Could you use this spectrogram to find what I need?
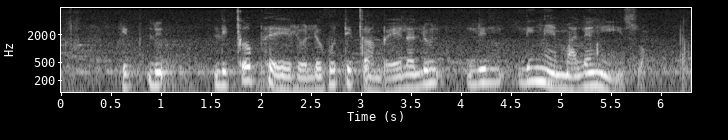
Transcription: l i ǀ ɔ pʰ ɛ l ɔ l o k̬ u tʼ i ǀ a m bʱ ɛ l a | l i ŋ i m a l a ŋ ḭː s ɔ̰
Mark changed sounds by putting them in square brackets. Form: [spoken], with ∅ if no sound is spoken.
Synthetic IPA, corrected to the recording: l i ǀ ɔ pʰ ɛ l ɔ l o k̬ u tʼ i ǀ a m bʱ ɛ l a | l i ŋ [ɛ] m a l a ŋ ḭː s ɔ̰

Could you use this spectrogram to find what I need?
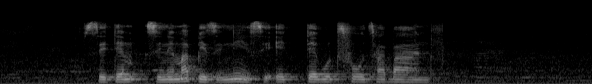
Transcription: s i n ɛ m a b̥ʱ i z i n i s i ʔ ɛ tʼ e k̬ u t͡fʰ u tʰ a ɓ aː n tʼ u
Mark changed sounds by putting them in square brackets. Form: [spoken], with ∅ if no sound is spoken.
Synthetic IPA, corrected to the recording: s i n ɛ m a b̥ʱ i z i n i s i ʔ ɛ tʼ e k̬ u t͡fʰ u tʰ a ɓ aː n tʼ u

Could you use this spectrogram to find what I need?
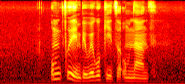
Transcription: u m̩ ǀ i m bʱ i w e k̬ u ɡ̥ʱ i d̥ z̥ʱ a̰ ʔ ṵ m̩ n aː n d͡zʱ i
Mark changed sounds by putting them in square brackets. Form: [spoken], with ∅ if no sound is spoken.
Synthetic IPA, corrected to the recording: u m̩ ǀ i m bʱ i w e k̬ u ɡ̥ʱ i d̥ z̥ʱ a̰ ʔ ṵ m̩ n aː n d͡zʱ i

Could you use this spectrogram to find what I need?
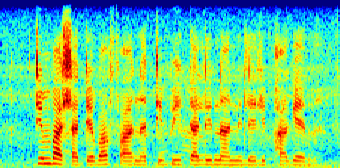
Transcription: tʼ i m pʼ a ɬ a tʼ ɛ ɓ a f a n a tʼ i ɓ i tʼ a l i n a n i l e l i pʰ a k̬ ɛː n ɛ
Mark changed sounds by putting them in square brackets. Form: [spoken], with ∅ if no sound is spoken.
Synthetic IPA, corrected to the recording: tʼ i m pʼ a ɬ a tʼ ɛ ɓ a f a n a tʼ i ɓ i tʼ a l i n a n i l e l i pʰ a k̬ ɛː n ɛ

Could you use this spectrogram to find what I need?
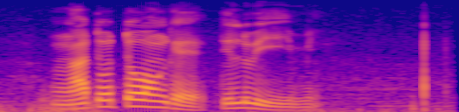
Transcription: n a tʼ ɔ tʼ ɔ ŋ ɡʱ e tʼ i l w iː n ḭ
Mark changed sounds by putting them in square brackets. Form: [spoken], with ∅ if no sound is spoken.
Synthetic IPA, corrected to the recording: [ŋ] a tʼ ɔ tʼ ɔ ŋ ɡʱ [ɛ] tʼ i l w iː [m] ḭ

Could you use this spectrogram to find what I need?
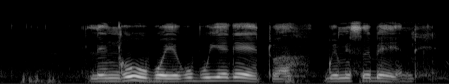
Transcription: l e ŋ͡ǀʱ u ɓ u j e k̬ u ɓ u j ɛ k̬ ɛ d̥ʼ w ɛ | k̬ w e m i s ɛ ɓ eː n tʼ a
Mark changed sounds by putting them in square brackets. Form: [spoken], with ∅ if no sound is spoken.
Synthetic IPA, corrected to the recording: l e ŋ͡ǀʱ u ɓ [ɔ] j e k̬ u ɓ u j ɛ k̬ ɛ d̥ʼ w [a] | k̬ w e m i s ɛ ɓ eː n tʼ [i]

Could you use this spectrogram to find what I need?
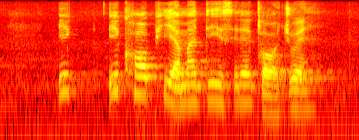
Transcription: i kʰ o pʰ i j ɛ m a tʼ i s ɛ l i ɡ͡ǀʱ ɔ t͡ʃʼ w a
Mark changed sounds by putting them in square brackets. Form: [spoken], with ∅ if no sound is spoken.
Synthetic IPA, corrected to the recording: i kʰ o pʰ i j [a] m a tʼ i s [i] l [ɛ] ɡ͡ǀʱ [ɔː] t͡ʃʼ w [ɛ]

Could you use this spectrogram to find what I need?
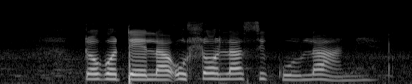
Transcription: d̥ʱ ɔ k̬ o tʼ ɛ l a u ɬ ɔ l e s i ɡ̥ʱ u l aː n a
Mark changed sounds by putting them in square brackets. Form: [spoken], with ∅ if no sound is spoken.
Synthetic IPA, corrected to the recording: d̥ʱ ɔ k̬ [ɔ] tʼ ɛ l a u ɬ ɔ l [a] s i ɡ̥ʱ u l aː n [ɛ]

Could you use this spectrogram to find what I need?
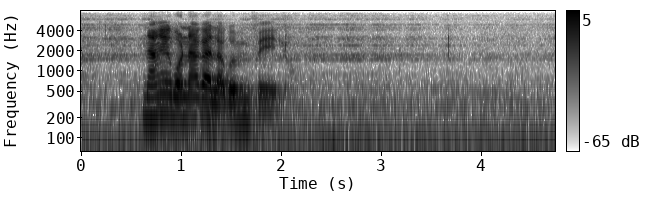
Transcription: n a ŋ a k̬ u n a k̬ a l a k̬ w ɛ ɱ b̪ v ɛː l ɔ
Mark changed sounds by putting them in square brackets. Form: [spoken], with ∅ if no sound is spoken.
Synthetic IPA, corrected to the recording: n a ŋ [ɛ] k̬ [ɔ] n a k̬ a l a k̬ w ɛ ɱ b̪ v ɛː l ɔ

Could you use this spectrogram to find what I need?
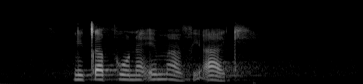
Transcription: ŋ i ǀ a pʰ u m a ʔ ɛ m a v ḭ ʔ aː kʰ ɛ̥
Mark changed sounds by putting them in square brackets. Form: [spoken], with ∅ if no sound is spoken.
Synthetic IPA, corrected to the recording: ŋ i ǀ a pʰ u [n] a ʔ ɛ m a v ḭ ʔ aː kʰ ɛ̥

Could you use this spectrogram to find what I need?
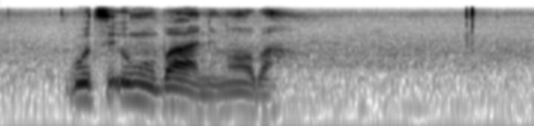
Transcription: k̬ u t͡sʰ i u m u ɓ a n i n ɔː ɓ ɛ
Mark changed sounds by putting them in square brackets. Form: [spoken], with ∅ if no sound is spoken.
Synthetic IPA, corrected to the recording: k̬ u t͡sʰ i u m u ɓ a n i [ŋ] ɔː ɓ [a]

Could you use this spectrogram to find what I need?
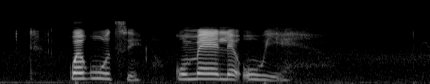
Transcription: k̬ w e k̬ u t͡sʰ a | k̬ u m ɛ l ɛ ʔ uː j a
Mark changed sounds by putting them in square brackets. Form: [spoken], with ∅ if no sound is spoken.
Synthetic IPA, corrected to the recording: k̬ w e k̬ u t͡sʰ [i] | k̬ u m ɛ l ɛ ʔ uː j [ɛ]

